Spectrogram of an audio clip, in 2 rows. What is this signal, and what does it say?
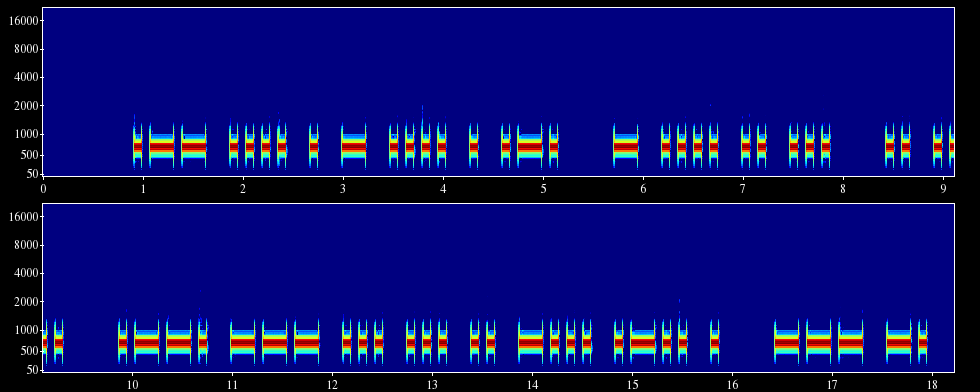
Morse code, heard as a keyed tone, about 15 wpm, 700 Hz. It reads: WHETHER THIS IS POSSIBLE ON
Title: Sentences from Top 1000 Words - Review Part 5 - 15wpm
